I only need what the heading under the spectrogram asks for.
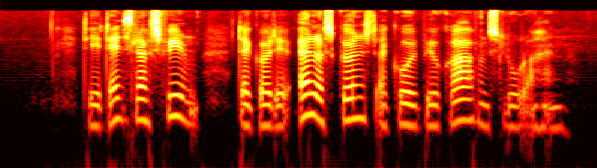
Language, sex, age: Danish, female, 61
